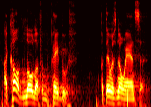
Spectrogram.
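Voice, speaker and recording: An actor playing a world-weary, wisecracking 1940s private detective, narrating in hardboiled radio-play style with deadpan asides. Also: male voice, mid-range voice, a little fast, long reverb tail, a little hiss or hum, natural voice. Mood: wry. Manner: wry, colloquial, deadpan asides.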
